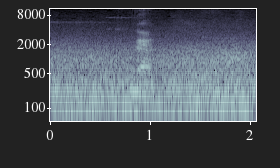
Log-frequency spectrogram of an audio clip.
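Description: A young man speaks softly and briefly, close by.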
